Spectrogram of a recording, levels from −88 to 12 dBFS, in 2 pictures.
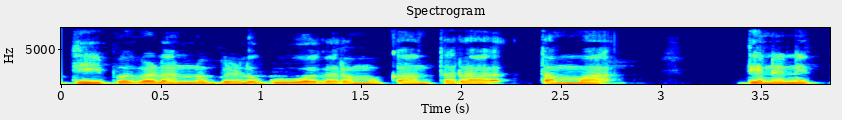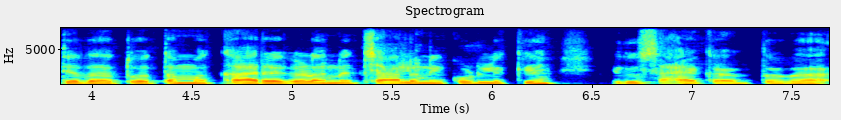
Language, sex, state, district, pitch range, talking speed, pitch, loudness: Kannada, male, Karnataka, Bijapur, 125-135 Hz, 95 wpm, 130 Hz, -18 LUFS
